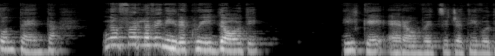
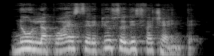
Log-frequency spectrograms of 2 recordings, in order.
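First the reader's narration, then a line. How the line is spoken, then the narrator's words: Plain. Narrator (Italian): disse Traddles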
